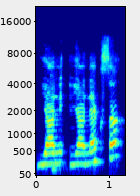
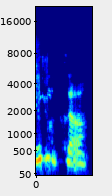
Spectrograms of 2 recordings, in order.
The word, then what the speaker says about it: Unixa: Yanexa, help me. Yeah. Really? Close enough. Yeah, that was good. No, that's not how do you say it. It's Unixa.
